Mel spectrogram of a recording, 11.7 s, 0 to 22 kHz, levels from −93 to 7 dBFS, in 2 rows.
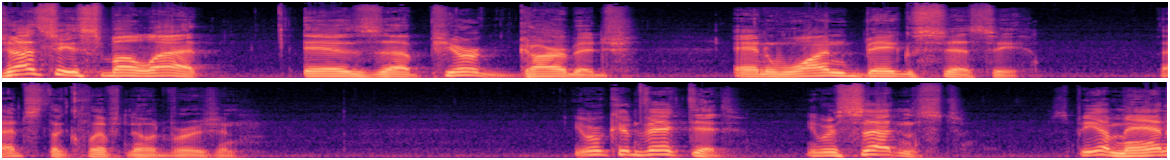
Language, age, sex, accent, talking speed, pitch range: English, 50-69, male, American, 130 wpm, 125-160 Hz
